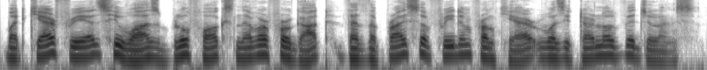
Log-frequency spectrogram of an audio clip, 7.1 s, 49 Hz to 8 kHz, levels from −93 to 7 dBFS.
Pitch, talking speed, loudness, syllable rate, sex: 125 Hz, 170 wpm, -17 LUFS, 4.3 syllables/s, male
